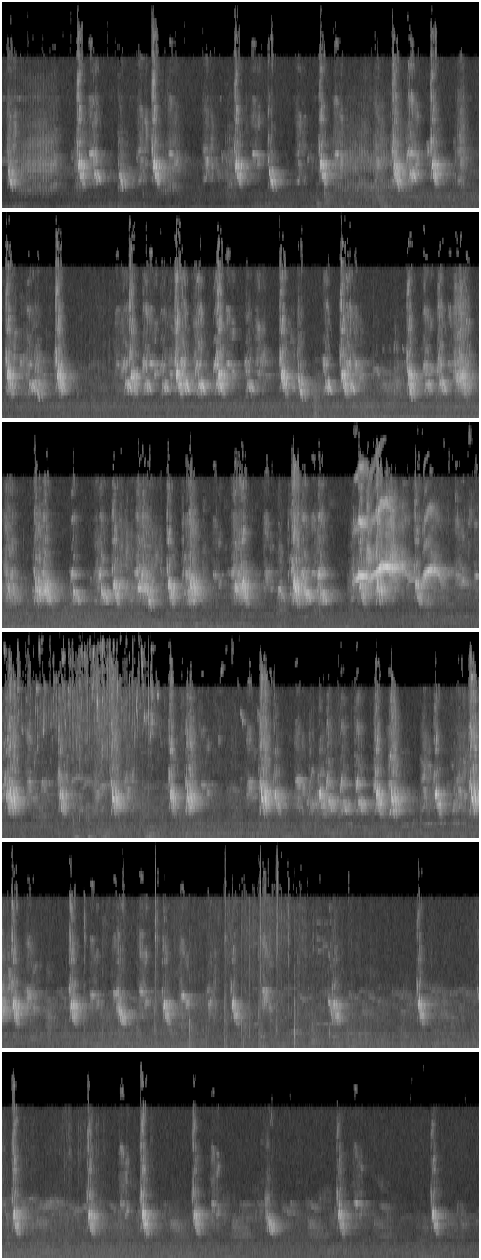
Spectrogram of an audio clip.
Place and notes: Morning ambience on the center of a small village, a very quiet morning.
